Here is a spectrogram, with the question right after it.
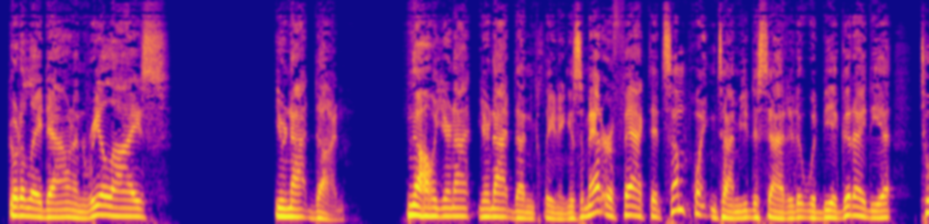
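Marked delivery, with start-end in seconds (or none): none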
